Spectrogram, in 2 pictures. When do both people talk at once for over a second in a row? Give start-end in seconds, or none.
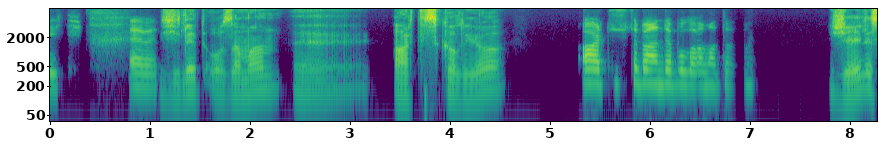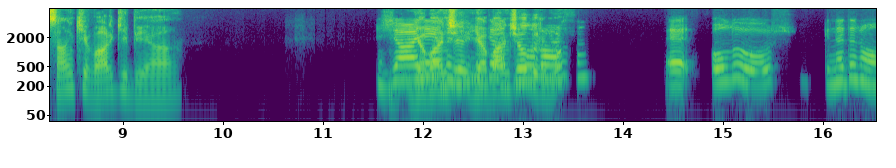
11.8-13.5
